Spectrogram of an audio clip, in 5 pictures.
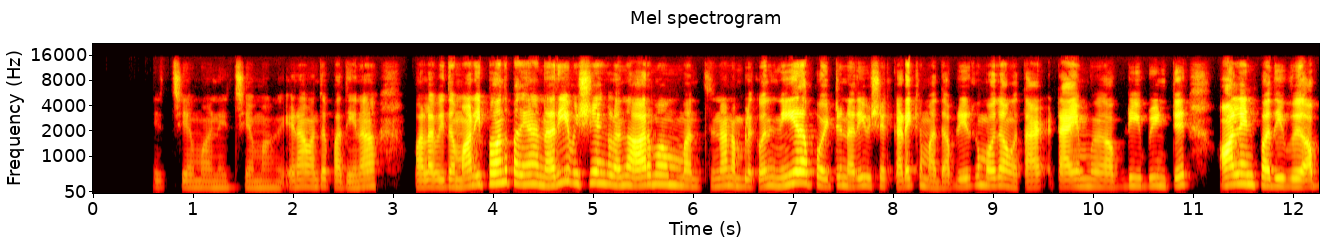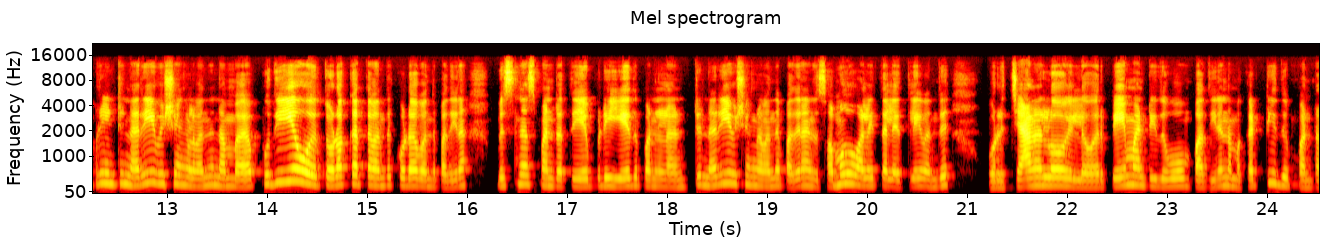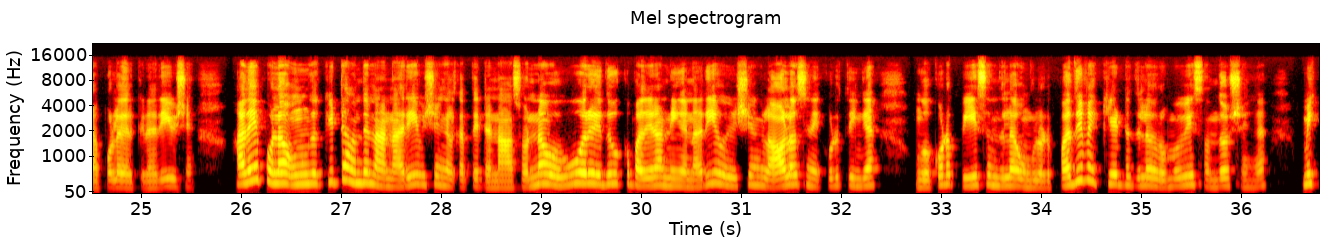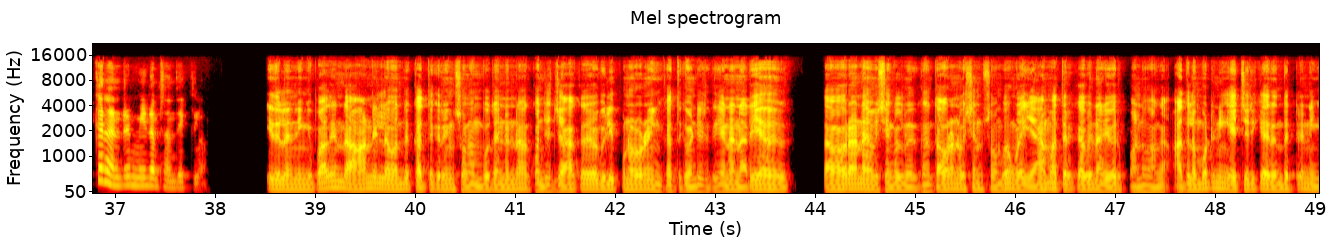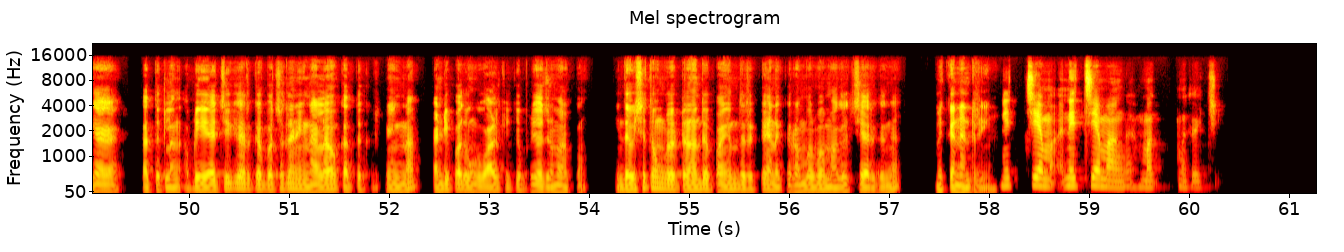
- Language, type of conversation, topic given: Tamil, podcast, புதியதாக தொடங்குகிறவர்களுக்கு உங்களின் மூன்று முக்கியமான ஆலோசனைகள் என்ன?
- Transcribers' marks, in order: "நேரா" said as "நீரா"; "கெடைக்கமாட்டேங்குது" said as "கெடைக்கமாது"; "பார்த்தீங்கன்னா" said as "பார்த்தீனா"; "பாத்தீங்கனா" said as "பாத்தீனா"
